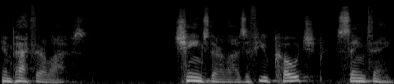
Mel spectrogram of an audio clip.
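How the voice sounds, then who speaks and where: An American accent marks this man's somewhat breathy voice. He uses lively intonation at a moderate pace. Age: 40s. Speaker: pastor. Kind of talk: sermon. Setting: church. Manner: conversational.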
